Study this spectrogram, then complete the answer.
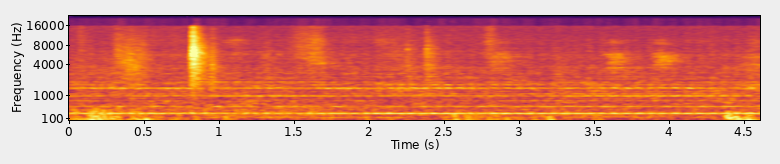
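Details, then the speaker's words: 1980s CEC four-blade hugger ceiling fan on medium speed: a steady, fairly loud low motor hum at one even pitch with no rubbing or ticking; the bearings are still good because it spins down well, and the loud motor is judged acceptable. "still has pretty good bearings because it spins down pretty good it's just the motor is kind of loud but that's okay"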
